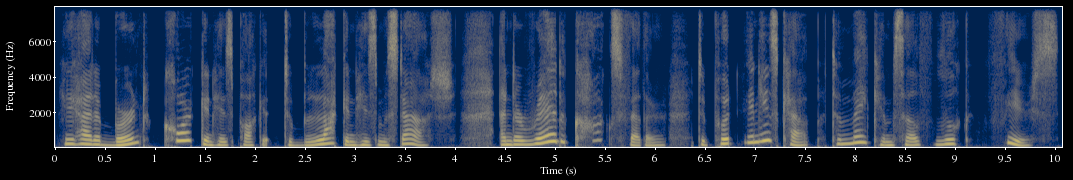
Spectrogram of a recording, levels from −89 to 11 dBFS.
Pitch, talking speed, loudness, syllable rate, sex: 235 Hz, 160 wpm, -19 LUFS, 4.0 syllables/s, female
